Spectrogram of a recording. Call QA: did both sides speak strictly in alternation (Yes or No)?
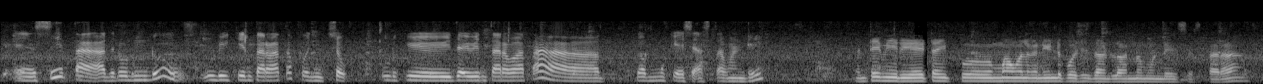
Yes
